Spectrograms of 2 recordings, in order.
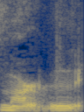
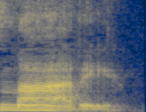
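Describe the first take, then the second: First: The name is said in a standard accent. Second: The name is said in a Boston accent. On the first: "your name is Martin" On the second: "when you're from Boston and your name is Martin, it's Maddie"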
